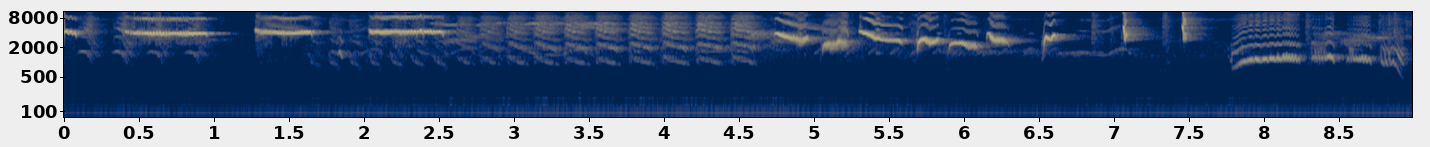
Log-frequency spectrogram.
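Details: White-rumped shama, forest-matured, singing varied phrases beside a laughingthrush; three steady high whistles, a long fast stuttering trill, then sharp varied notes and a low fluty closing phrase.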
